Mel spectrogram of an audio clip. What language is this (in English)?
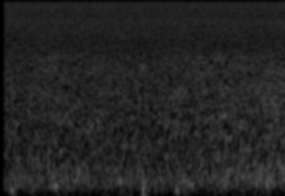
Bangla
